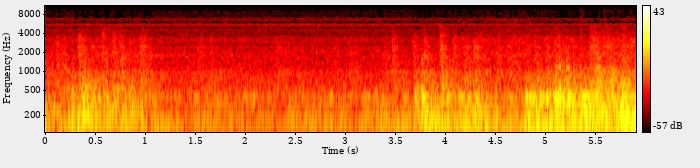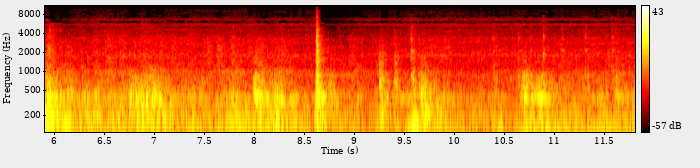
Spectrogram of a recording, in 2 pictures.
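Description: Steam locomotive running on the line: a low rumble that grows louder about four seconds in, with scattered clanks and knocks and one sharp crack about eight and a half seconds in.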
